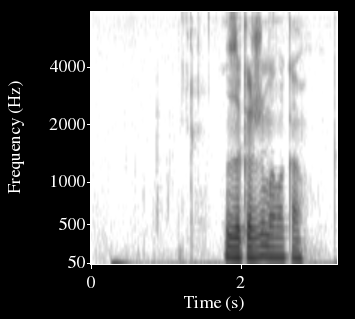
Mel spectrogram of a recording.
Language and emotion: Russian, neutral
